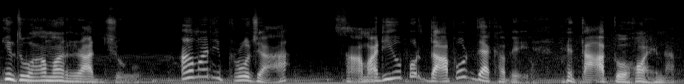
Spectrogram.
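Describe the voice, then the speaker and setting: A man's voice: on the high side, huge pitch swings, takes it slowly, fairly bright tone, faint music behind, exaggerated voice. A man playing a haughty, menacing village landlord in an audio drama, condescending and threatening. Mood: condescending menace.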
